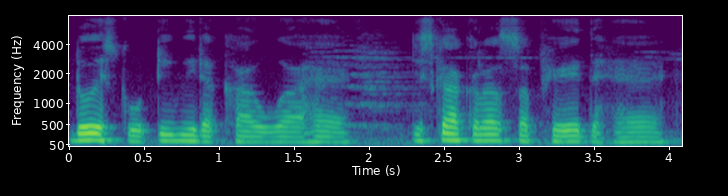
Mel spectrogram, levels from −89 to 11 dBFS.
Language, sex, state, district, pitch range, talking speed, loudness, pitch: Hindi, male, Jharkhand, Ranchi, 115-140 Hz, 145 wpm, -19 LUFS, 125 Hz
